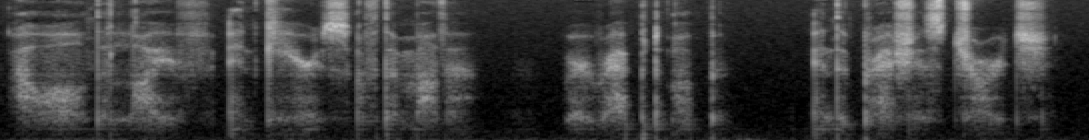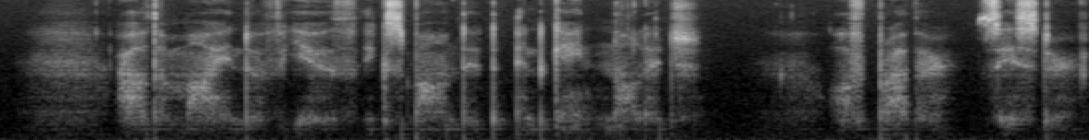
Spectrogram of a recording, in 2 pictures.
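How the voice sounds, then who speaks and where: Reading a gothic novel aloud for ASMR, a woman keeps to a whisper. Her delivery is deliberate and gentle, every word softly articulated.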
